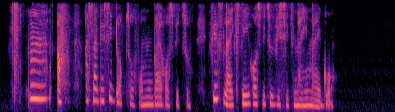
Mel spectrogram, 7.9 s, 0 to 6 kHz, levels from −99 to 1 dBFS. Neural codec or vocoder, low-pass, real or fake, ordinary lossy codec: codec, 16 kHz, 8 kbps, FunCodec, trained on Chinese and English, 25 frames a second; 5.4 kHz; fake; none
